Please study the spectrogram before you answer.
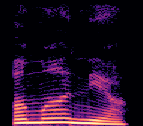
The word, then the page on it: ಅಮಾನ್ಯೆ: amānye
